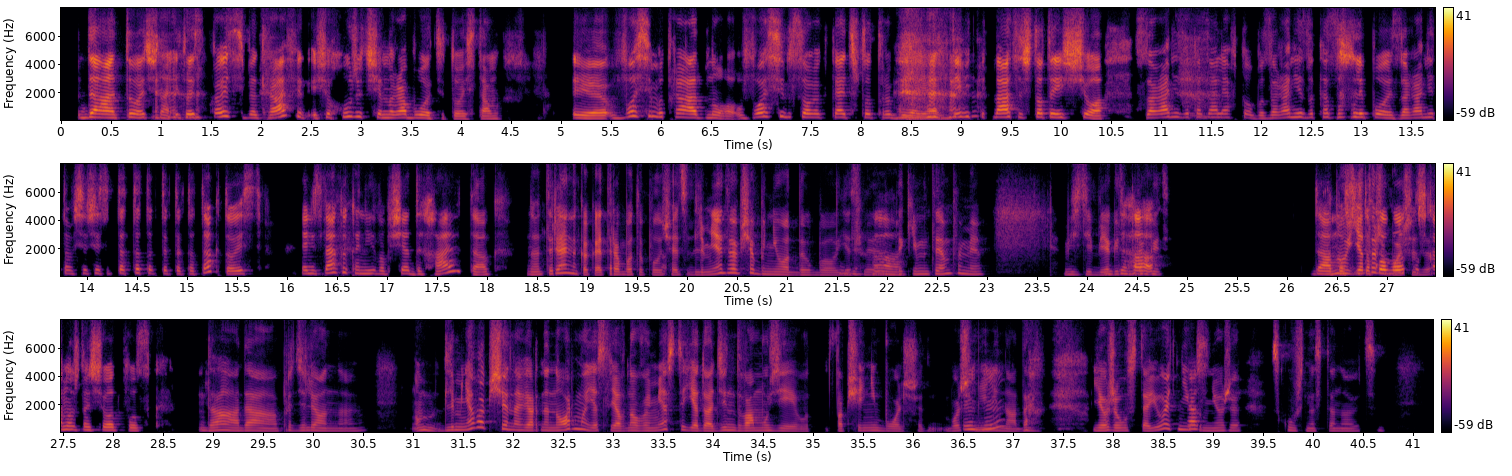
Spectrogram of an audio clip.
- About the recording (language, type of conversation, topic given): Russian, unstructured, Что вас больше всего раздражает в туристах?
- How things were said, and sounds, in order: laugh; laugh; laughing while speaking: "заказали"; laughing while speaking: "Да"; chuckle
